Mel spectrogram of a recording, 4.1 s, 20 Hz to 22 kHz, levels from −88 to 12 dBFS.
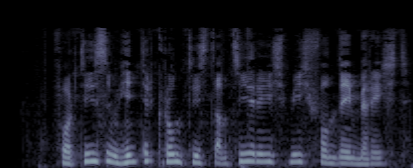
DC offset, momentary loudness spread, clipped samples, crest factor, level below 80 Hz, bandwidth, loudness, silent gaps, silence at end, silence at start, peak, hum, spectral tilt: under 0.1%; 6 LU; under 0.1%; 16 dB; -68 dBFS; 11.5 kHz; -34 LUFS; none; 0.1 s; 0.55 s; -18 dBFS; none; -5 dB/octave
